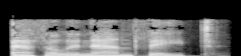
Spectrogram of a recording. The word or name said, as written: ethylenanthate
